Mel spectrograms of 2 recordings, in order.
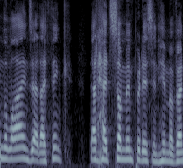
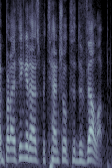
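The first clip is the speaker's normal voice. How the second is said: ordinary talk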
